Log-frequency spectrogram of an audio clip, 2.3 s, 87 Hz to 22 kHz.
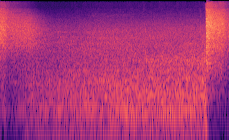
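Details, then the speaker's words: Powerhouse PH-OLESS-30L-1HP oil-less air compressor (220V, 750W, 40L tank), regulator turned counterclockwise from 75 to 60 psi: a steady high airy hiss ending in a short sharp burst. This is normal pressure venting. "pull the valve upward and then this time counter clock and you will hear a hissing sound meaning it is releasing pressure and until you reach your desired psi off in this case 60."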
